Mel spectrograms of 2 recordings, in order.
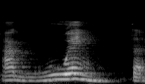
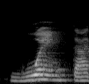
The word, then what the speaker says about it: aguenta: é g aguenta né na verdade não é o gui mas aguenta que a gente tem até um sonzinho da letra u né na pronúncia aguenta até parece né então fica gwen tenta então tem um som nasal ali por causa do mc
